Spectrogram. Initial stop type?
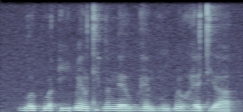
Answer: plain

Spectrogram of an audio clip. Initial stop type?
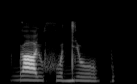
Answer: plain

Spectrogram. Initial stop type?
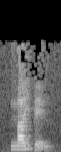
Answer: plain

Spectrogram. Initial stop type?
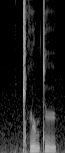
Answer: click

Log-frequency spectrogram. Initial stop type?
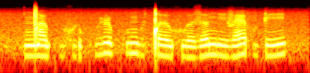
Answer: click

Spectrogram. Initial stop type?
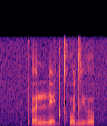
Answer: ejective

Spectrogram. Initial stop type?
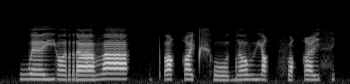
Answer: ejective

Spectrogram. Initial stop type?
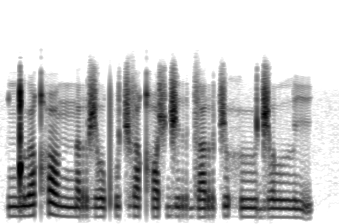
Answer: click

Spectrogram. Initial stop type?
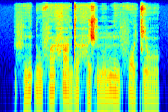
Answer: implosive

